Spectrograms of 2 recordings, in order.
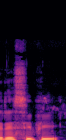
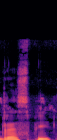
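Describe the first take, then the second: First: रेसिपी in three syllables, "re-si-pi"; full three-syllable pronunciation. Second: रेसिपी squeezed to "res-pi"; shortened "correct" pronunciation. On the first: Teacher showing learners the spelt-out word, रेसिपी said fully as "re-si-pi". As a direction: sound the middle "si" in रेसिपी. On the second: Teacher giving learners the preferred form, रेसिपी shortened to "res-pi". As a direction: drop the middle vowel of रेसिपी: "res-pi". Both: Shown as a demonstration. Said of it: "सही उच्चारण रेसिपी".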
